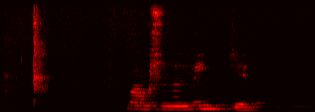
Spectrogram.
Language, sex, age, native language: Icelandic, female, 10, Icelandic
